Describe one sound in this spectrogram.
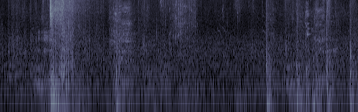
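A large mechanical beast roars and clanks close by.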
